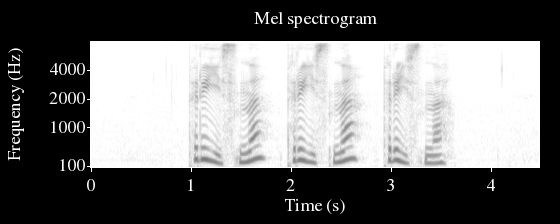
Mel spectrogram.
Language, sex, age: Norwegian, female, 39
